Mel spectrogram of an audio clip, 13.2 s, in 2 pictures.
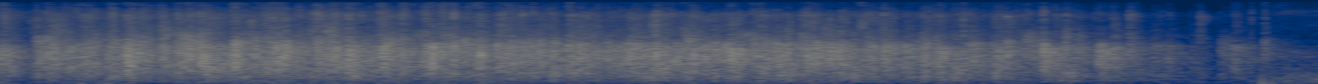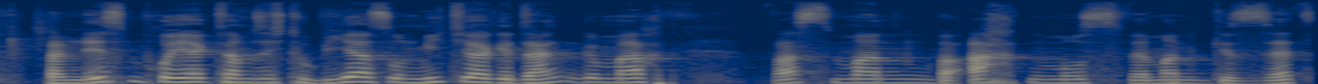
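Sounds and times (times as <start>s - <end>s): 
audience applause: 0.0s - 6.8s
speech: 6.9s - 13.1s.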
